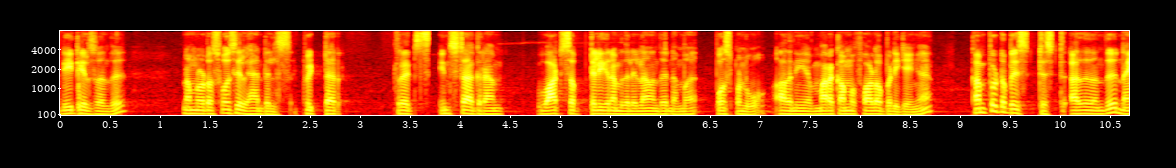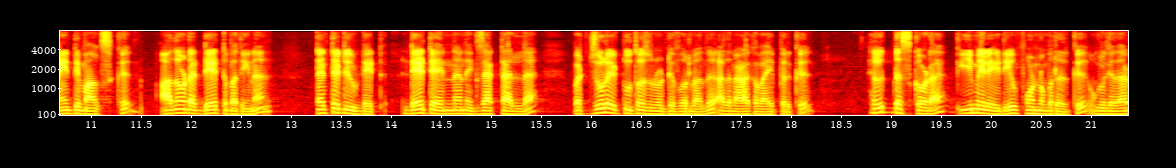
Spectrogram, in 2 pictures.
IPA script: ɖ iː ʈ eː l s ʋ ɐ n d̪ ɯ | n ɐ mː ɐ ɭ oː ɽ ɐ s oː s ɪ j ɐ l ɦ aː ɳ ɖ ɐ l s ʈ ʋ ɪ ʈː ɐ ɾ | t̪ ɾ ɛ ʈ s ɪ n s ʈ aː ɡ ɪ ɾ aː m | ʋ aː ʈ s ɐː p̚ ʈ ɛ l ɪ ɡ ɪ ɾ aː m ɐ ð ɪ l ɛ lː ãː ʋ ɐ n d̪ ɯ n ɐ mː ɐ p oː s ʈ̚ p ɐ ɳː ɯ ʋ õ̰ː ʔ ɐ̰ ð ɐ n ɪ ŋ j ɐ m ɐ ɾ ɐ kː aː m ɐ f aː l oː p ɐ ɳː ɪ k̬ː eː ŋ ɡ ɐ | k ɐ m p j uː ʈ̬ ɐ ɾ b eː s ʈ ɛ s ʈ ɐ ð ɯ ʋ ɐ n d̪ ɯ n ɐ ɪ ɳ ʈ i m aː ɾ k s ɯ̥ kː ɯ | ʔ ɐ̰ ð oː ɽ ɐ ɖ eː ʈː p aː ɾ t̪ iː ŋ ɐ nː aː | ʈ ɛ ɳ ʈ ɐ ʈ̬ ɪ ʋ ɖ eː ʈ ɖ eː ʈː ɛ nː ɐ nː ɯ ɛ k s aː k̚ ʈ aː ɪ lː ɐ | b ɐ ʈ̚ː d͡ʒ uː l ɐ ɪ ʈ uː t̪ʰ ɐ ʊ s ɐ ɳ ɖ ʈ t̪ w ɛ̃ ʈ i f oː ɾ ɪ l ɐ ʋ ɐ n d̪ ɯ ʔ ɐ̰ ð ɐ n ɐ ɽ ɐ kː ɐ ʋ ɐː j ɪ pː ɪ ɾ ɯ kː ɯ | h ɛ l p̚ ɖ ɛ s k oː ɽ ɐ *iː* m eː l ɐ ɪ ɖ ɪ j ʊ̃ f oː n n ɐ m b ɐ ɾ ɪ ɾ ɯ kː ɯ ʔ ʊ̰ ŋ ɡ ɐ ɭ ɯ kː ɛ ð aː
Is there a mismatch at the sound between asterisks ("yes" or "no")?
no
